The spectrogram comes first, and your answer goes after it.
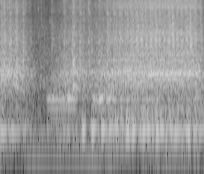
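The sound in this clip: A sewing machine taking in a pair of trousers for a client who lost weight runs with a steady, continuous mechanical whir and a rapid needle rhythm, holding an even loudness throughout.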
